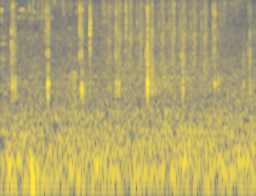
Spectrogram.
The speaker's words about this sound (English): There goes the horses.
